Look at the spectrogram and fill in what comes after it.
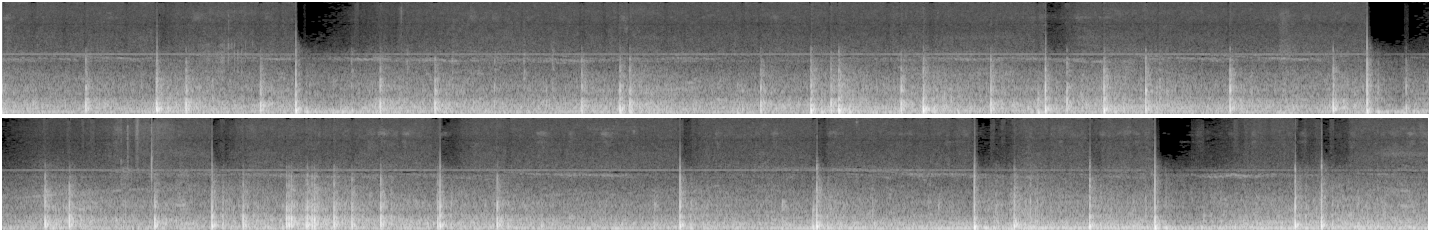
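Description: Aerial fireworks shells bursting in an irregular stream of booms, several close together at times, with a rolling rumble between them.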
